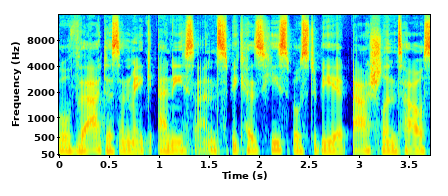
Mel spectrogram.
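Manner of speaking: usual speaking voice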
